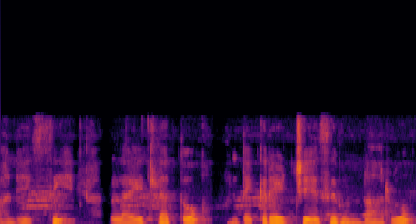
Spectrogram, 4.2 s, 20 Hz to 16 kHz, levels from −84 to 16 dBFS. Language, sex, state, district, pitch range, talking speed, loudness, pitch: Telugu, female, Andhra Pradesh, Annamaya, 210-265 Hz, 70 wpm, -17 LUFS, 230 Hz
